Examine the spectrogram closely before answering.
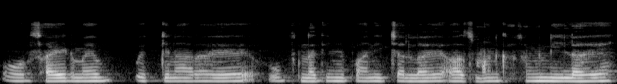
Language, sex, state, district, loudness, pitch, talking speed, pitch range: Hindi, male, Uttar Pradesh, Shamli, -17 LUFS, 155 Hz, 175 wpm, 155-160 Hz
